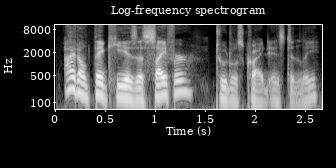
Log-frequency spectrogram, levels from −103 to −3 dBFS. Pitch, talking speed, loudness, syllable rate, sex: 135 Hz, 225 wpm, -18 LUFS, 6.1 syllables/s, male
